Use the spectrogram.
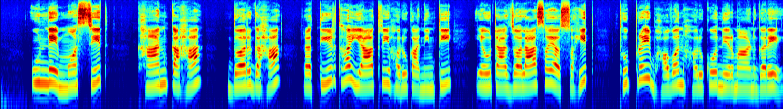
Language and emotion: Nepali, neutral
